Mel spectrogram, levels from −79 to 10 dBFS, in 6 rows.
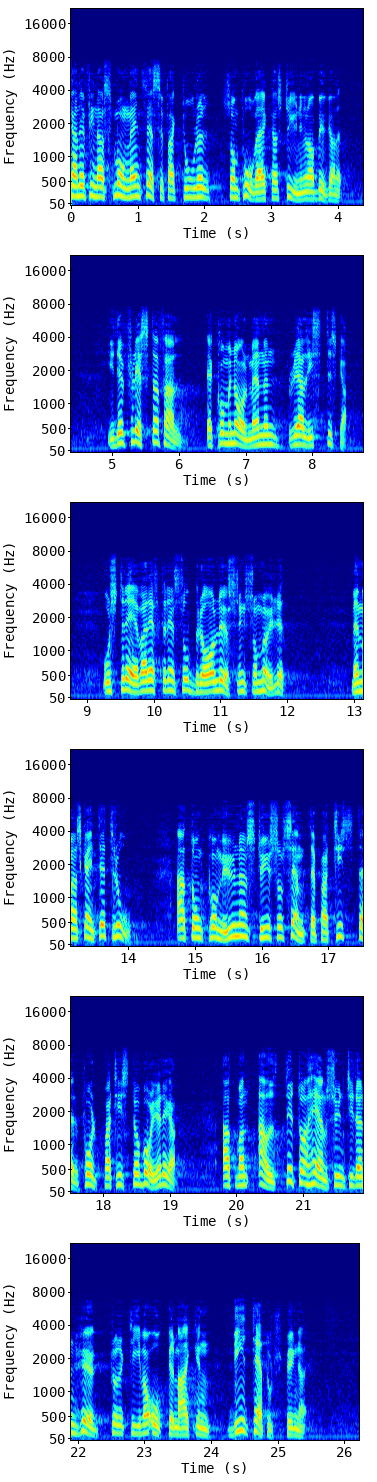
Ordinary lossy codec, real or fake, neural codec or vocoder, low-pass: none; fake; codec, 16 kHz, 16 kbps, FunCodec, trained on Chinese and English, 50 frames a second; none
